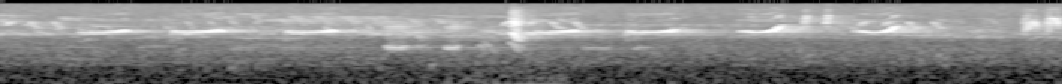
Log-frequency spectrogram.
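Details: Dawn chorus at Farndale: several birds singing together, with a clear whistled phrase repeated about once a second, bright high chirps and trills layered above, and a soft hiss of background noise.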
